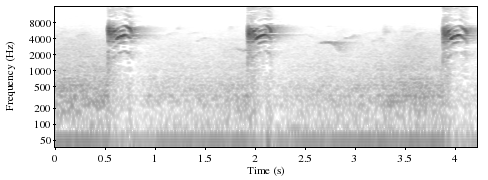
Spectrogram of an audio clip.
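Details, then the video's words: Young sunbird repeating a sharp, piercing high chirp three times at uneven intervals of about one and a half seconds, with a soft lower whistle heard once between the notes; otherwise quiet. "Sogon trotolan paling gacor"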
